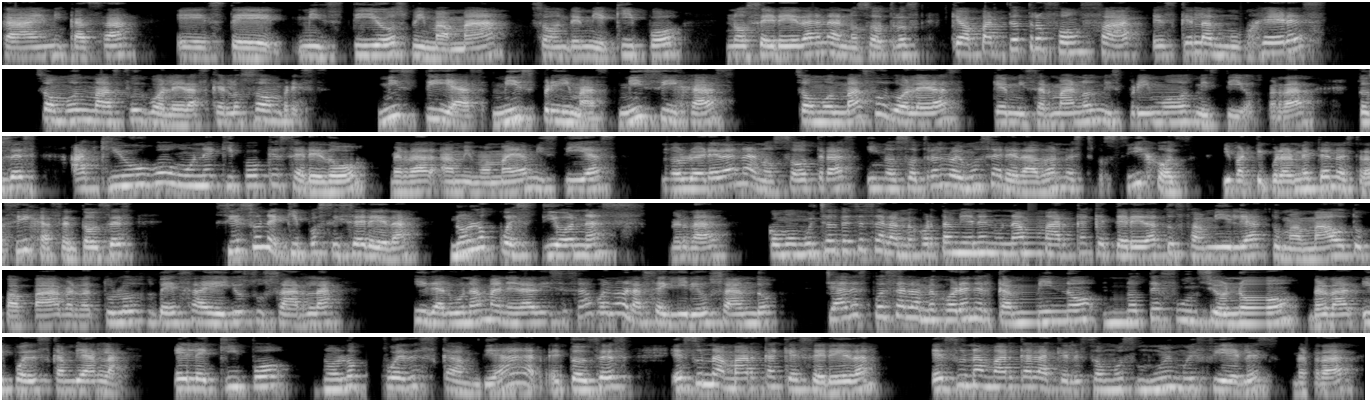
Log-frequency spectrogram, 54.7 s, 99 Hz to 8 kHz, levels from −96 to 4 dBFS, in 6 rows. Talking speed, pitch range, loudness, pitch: 190 wpm, 185-230 Hz, -19 LUFS, 205 Hz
